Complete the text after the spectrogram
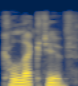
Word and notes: collective: American English

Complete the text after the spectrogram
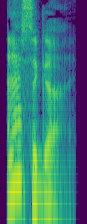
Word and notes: assagai: British English

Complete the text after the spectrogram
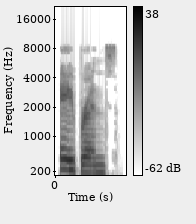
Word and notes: aprons: British English

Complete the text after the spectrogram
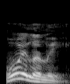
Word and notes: oilily: British English

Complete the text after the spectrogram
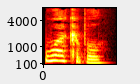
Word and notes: workable: British English

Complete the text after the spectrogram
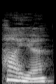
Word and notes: hiya: British English

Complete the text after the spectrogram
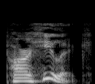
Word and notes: parhelic: British English

